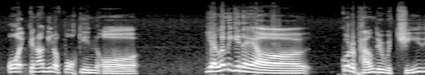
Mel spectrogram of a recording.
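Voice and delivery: loud put-on Scottish accent. Acting out a customer ordering from a worker on his first day, in a Scottish accent. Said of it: "Scottish accent aside".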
